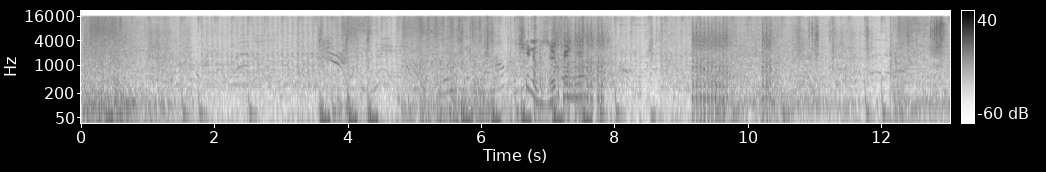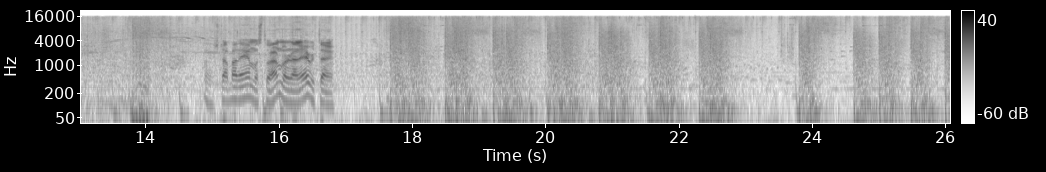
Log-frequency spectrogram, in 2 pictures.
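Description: Gunfire from a video game bursts and rattles.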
